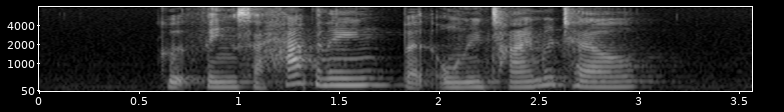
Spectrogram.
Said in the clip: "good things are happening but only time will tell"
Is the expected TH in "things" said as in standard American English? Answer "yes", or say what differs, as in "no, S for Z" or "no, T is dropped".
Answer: yes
